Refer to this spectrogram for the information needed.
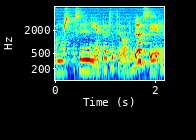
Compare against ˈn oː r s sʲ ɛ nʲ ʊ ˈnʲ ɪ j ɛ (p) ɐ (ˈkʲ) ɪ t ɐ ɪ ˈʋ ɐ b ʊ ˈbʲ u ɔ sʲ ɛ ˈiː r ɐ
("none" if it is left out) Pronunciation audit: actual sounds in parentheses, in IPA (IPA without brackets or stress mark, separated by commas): p, tʲ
